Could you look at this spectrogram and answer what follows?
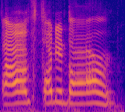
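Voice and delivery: very high, slow wail; dismayed wail. Real, not acted. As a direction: draw out a high cry of dismay. Wails as own side gets hit.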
